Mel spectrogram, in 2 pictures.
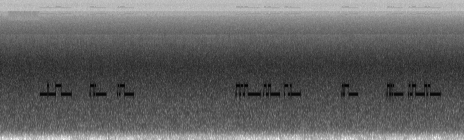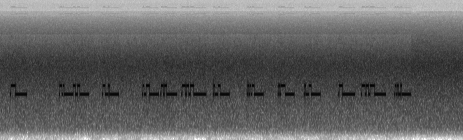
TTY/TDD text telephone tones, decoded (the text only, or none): THE MINERALOGICAL MUSEUM OF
